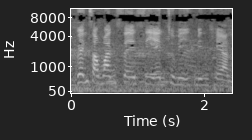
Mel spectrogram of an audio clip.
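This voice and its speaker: A woman's voice: on the high side, quick pace. A woman in her thirties with a Thai accent chats casually on a livestream in simple, broken English, often giggly. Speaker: livestream host at a bar. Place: open-front roadside bar at night. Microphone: phone at arm's length. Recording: noisy outdoor street bar, traffic and chatter.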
